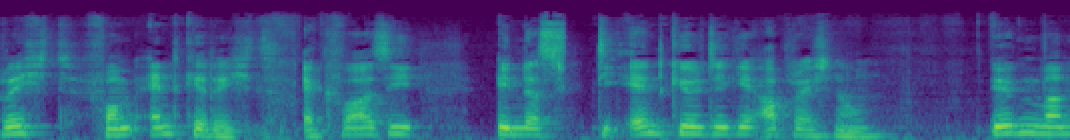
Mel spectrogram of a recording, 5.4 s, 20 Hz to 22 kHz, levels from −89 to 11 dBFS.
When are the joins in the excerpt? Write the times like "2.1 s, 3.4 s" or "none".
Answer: 1.6 s, 2.8 s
